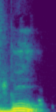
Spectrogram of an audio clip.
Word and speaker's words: BOUP: say but it's boot which rhymes with soup and you know what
